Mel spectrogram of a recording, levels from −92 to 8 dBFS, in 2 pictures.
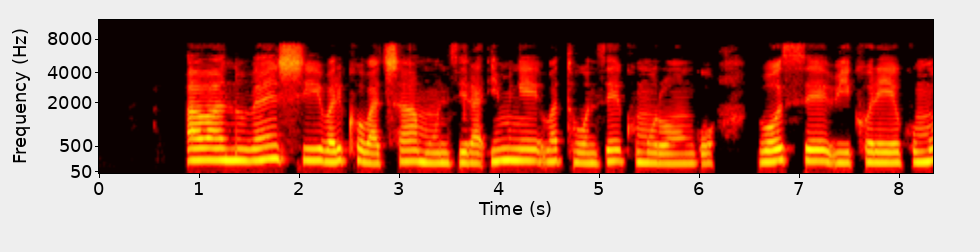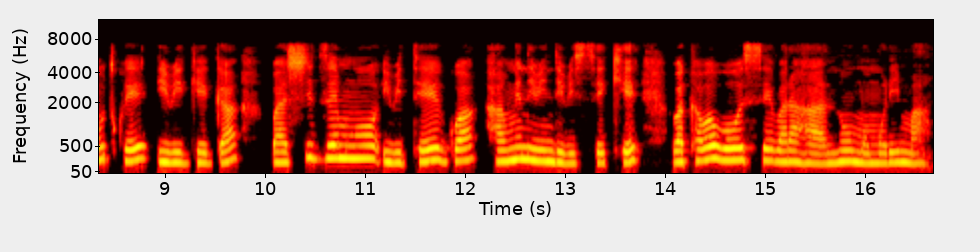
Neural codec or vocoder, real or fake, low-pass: none; real; 7.2 kHz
